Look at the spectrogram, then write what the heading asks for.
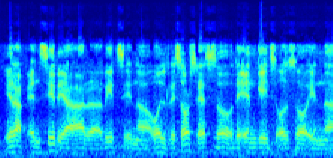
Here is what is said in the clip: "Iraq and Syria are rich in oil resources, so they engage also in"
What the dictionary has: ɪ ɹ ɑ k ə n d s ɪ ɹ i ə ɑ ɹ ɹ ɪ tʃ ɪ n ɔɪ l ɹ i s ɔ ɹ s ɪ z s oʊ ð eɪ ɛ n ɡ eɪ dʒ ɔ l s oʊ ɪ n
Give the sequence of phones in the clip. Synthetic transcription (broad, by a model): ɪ ɹ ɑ k ə n d s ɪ ɹ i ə ɑ ɹ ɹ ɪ s ɪ n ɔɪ l ɹ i s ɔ ɹ s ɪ s oʊ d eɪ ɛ n ɡ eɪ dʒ ɔ l s oʊ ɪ n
